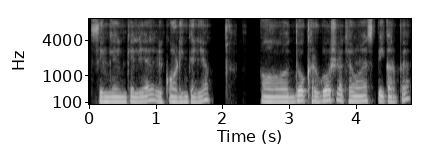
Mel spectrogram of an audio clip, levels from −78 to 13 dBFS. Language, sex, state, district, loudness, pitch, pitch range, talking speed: Hindi, female, Haryana, Jhajjar, -15 LUFS, 120 Hz, 115-135 Hz, 160 wpm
